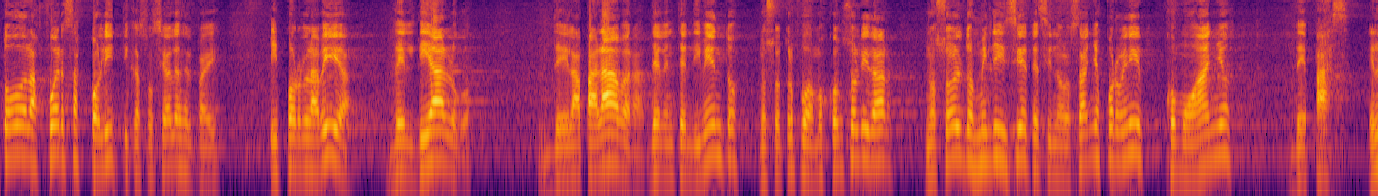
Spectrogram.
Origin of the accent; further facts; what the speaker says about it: Caracas, Capital District, Venezuela; Soy muy caraqueño en eso.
